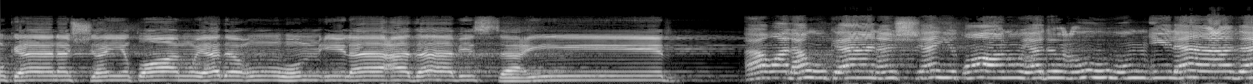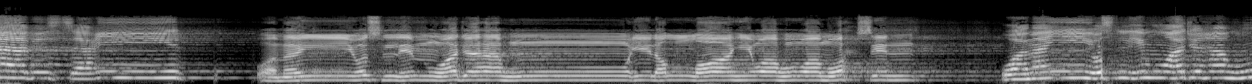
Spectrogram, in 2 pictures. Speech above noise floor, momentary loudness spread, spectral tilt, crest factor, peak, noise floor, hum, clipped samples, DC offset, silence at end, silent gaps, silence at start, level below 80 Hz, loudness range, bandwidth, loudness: 26 dB; 7 LU; -2.5 dB/octave; 12 dB; 0 dBFS; -38 dBFS; none; under 0.1%; under 0.1%; 0 s; none; 0 s; -58 dBFS; 3 LU; 10.5 kHz; -11 LUFS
